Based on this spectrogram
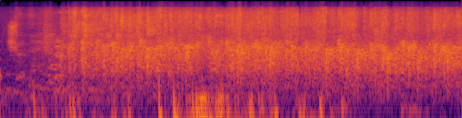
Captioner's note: applause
